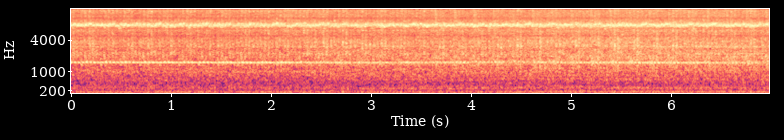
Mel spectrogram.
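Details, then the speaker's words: D-Max diesel just fitted with a new turbo, replacing one whose impeller broke; same brand as before. At idle, steady diesel clatter with a faint, constant high whistle that holds its pitch. Turbo sounds smooth and normal. "เทอร์โบดังแล้วครับหวานเจี๊ยบเสียงก็ไม่เปลี่ยนครับเหมือนเดิมก็สโบอันเดิมเลยยี่ห้อเดิม"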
